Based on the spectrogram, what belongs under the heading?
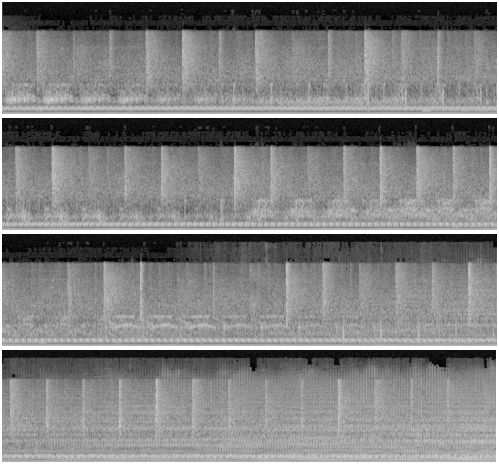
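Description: A dark drone music track: a steady, heavy low hum throbs beneath a haze of mid-range tones, scattered with sharp crackling clicks, with the low pattern shifting into a pulsing rhythm toward the end.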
